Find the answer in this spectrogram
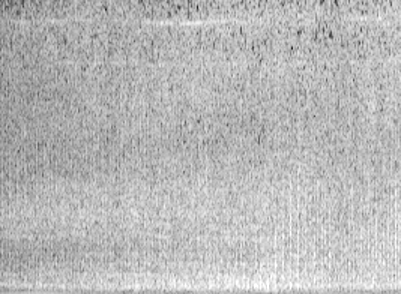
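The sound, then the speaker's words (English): A helicopter arriving for a bucket fill during a bait-drop operation: its rotor thumps steadily and loudly, its engine drone swelling slightly as the aircraft comes overhead, with no voices present. “Yeah, the helicopter is coming now.”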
